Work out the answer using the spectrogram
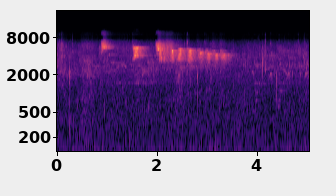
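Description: A songbird singing over a steady background hiss: a short high note, then a held high note, then about two seconds in a quick run of high notes that falls slightly in pitch over a second and a half.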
